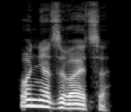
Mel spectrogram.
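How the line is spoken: Sad reply. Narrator (Russian): грустно ответила Диана

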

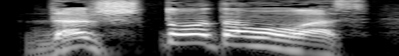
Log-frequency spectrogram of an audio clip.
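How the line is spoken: Gang leader shouting. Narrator (Russian): закричал главарь шайки

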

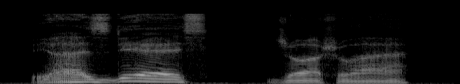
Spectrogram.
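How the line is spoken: Low hoarse windlike whisper. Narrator (Russian): ответил низкий хриплый шепот, точно эхо ветра

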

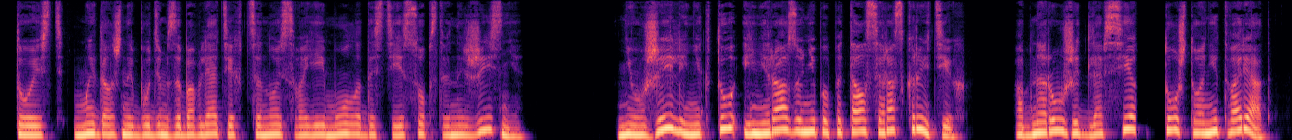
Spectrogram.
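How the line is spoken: Plain. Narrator (Russian): сказала я

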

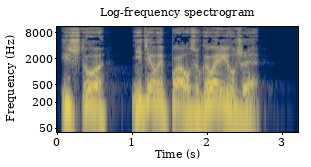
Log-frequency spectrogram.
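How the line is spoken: Grumbling. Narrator (Russian): проворчал Самохин

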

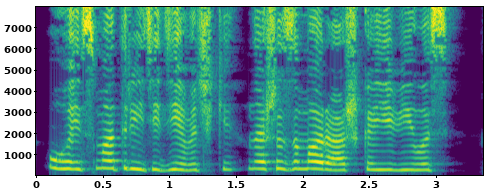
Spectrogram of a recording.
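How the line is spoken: Laughing. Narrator (Russian): засмеялась Линда

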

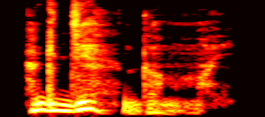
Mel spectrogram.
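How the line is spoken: Tired theatrical recitation. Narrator (Russian): Усталым театральным голосом продекламировала Елена

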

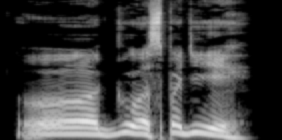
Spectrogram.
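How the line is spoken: Groaning. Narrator (Russian): простонал он

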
